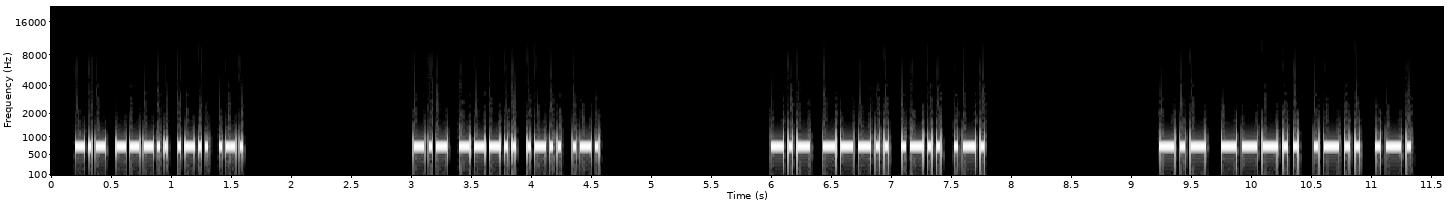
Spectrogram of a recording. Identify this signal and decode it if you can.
Morse code, heard as a keyed tone, about 33 wpm, 700 Hz. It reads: K8LR K8LR K8LR K8LR
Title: Speed Racing - USA 1x2 Call Signs 28wpm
